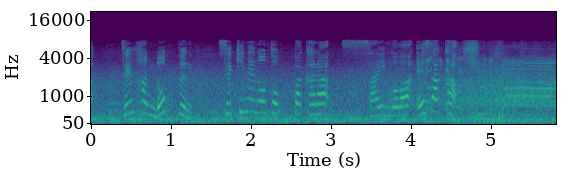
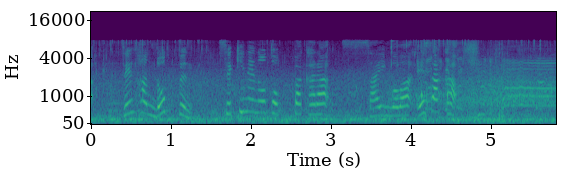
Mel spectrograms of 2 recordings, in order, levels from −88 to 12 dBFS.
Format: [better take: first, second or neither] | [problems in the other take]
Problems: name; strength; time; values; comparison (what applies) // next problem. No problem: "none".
first | background sound (Liquid); 17 dB below the speech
